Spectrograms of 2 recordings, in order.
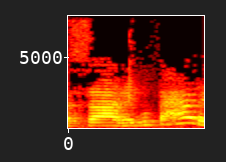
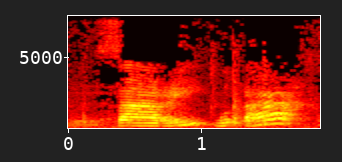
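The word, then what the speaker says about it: Sāriputta: Quý tử ta gán đọc là Sariputta đi, nha. Sariputta, nha. Quý tử gán đọc, cái từ đọc tiếng Việt nó, đọc tiếng Việt nó người Mỹ nó nghe nó không hiểu.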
